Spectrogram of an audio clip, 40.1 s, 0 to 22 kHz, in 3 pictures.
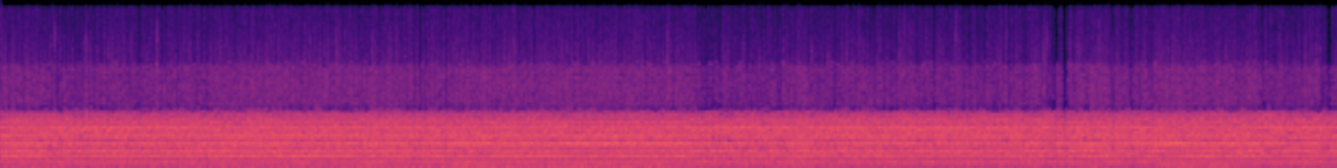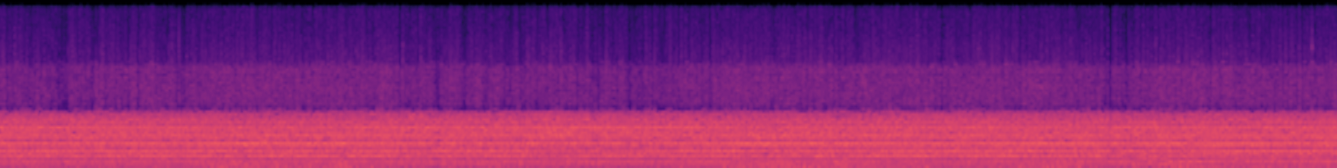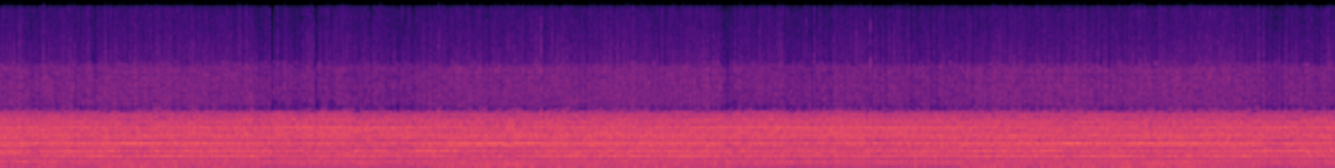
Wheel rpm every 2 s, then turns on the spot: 230, 230, 230, 220, 230, 230, 230, 230, 230, 230, 230, 230, 240, 260, 230, 220, 230, 230, 230, 220.
none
